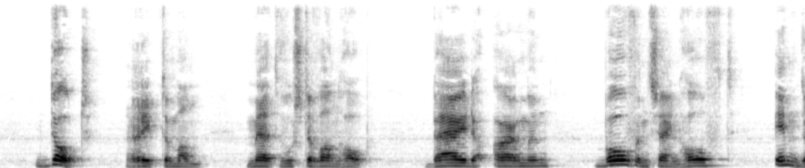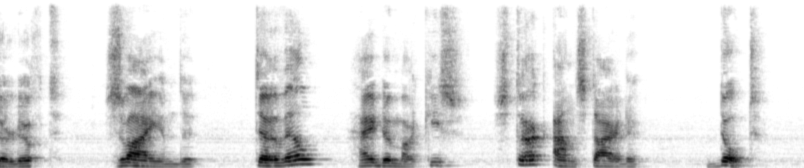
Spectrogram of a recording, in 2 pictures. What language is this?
Dutch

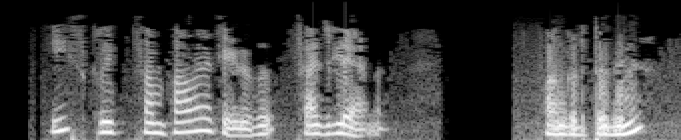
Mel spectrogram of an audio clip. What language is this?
Malayalam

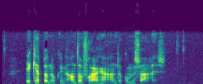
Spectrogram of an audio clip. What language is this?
Dutch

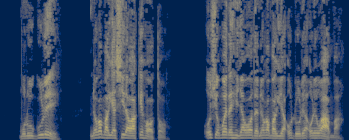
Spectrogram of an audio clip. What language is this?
Kikuyu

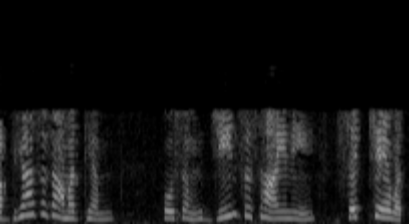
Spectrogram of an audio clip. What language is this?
Telugu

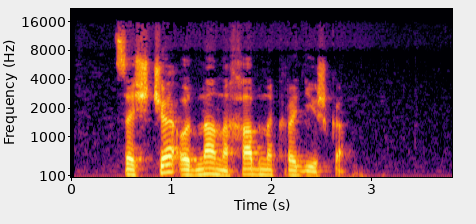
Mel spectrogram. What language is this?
Ukrainian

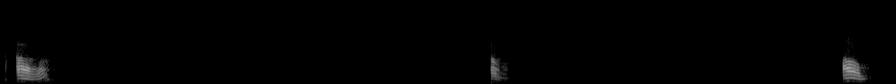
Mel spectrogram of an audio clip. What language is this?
Maithili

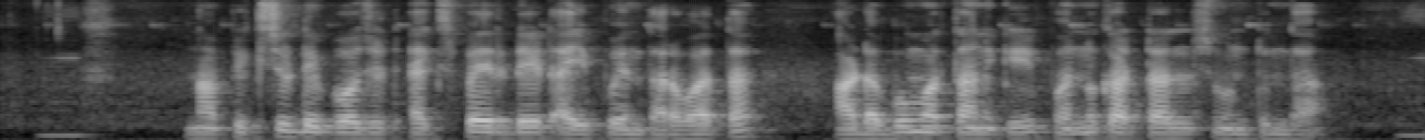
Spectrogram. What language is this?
Telugu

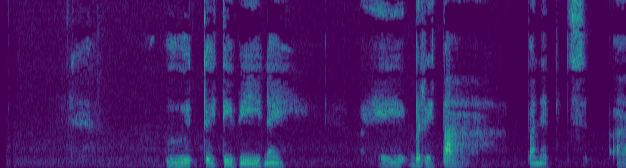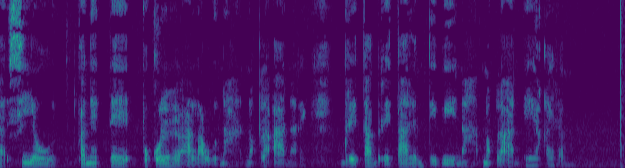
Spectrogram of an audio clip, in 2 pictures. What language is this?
Sa'ban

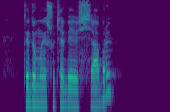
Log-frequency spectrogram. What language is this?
Belarusian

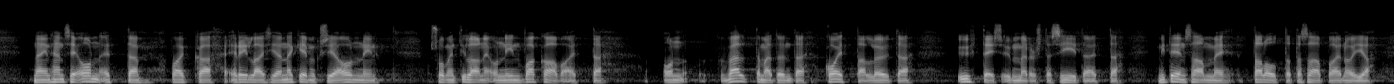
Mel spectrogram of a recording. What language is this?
Finnish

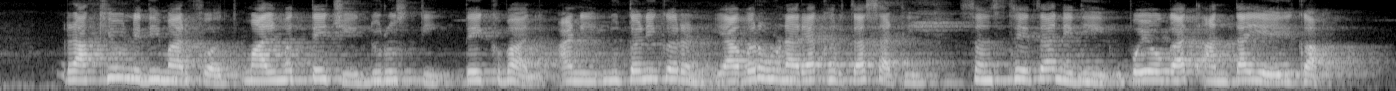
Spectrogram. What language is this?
Marathi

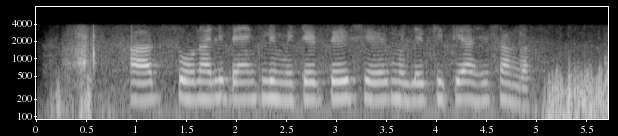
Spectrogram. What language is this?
Marathi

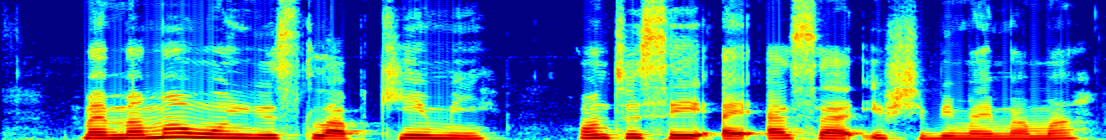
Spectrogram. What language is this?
Nigerian Pidgin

